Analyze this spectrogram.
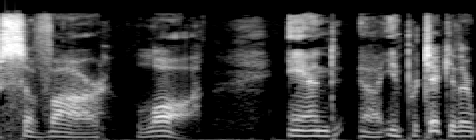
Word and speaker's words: Savart: doesn't notice too that the proper pronunciation is Bo and Savar the bo of our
